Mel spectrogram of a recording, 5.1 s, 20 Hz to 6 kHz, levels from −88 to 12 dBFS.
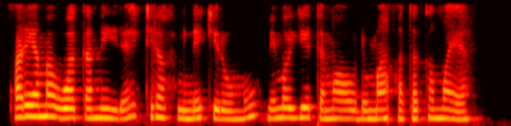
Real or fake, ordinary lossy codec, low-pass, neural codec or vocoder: fake; none; 5.4 kHz; codec, 16 kHz, 2 kbps, X-Codec, HuBERT features, trained on general audio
